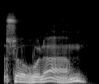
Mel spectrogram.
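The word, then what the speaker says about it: غلام: The word is pronounced with a gyn, and its plural is gilman. Its origin is from idolam, which means intense desire for marriage. For sex. So ghulam, it can be used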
